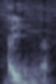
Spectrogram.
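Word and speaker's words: أين: Kalau aina pakai ain itu artinya mata. Ya, ain itu artinya mata atau penyakit dan sebagainya, memang banyak ya maknanya. Cuma makna dasarnya adalah mata gitu. Nah, jadi pakai hamzah bacanya aina, aina artinya di mana?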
